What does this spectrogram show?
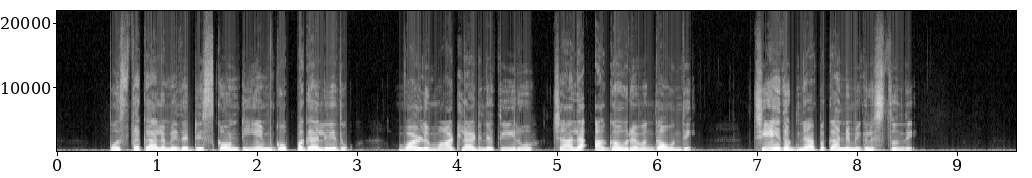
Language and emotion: Telugu, disgusted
